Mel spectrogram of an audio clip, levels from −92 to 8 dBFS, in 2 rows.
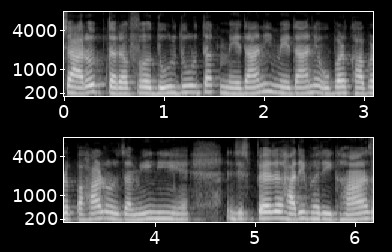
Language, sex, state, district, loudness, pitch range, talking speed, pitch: Hindi, female, Uttar Pradesh, Hamirpur, -16 LUFS, 195-220 Hz, 195 wpm, 205 Hz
